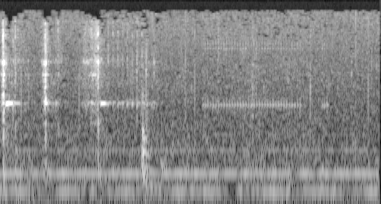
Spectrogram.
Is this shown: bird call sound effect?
no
